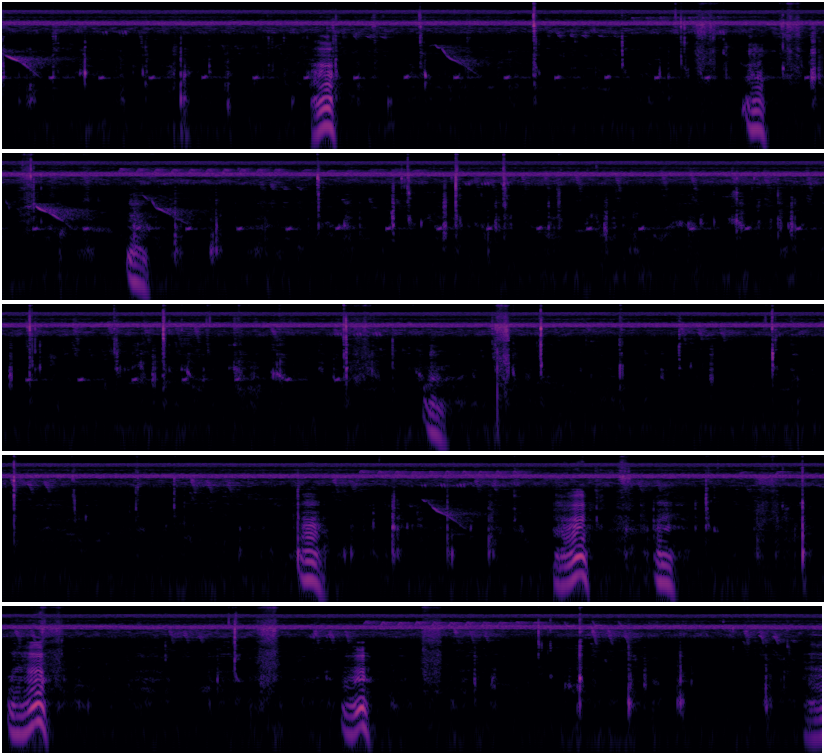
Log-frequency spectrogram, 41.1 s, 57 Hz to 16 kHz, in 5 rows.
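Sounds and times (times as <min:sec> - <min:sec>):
man humming while eating: 0:03.0 - 0:04.3, 0:06.8 - 0:10.4, 0:19.8 - 0:21.6, 0:27.6 - 0:28.2, 0:30.2 - 0:33.7, 0:35.2 - 0:37.7, 0:40.5 - 0:41.0
insects droning in grass: 0:14.9 - 0:25.1, 0:25.7 - 0:41.0.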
